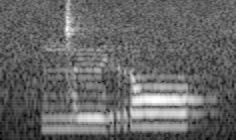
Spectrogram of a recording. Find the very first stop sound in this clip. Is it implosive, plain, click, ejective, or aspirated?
click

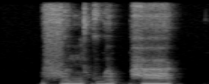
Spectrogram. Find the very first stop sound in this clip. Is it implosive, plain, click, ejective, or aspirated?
plain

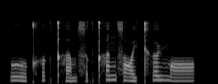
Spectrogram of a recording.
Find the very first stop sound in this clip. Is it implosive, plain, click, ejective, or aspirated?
aspirated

